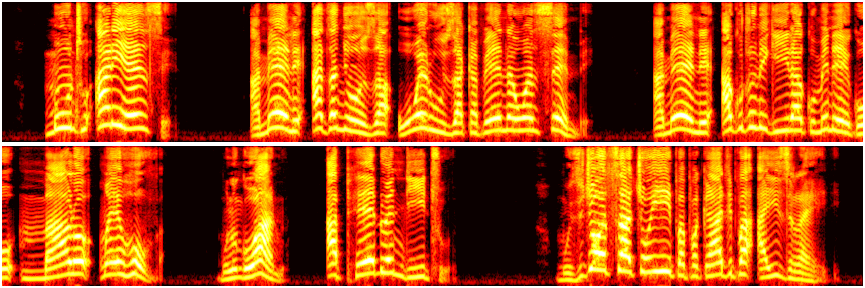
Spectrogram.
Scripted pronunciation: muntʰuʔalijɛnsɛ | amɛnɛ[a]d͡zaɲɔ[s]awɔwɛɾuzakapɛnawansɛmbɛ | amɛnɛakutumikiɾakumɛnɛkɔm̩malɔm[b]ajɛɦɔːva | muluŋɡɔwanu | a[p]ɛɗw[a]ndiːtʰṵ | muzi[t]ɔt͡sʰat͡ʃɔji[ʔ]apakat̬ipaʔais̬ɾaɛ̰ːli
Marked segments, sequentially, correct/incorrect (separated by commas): correct, incorrect, incorrect, incorrect, incorrect, incorrect, incorrect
